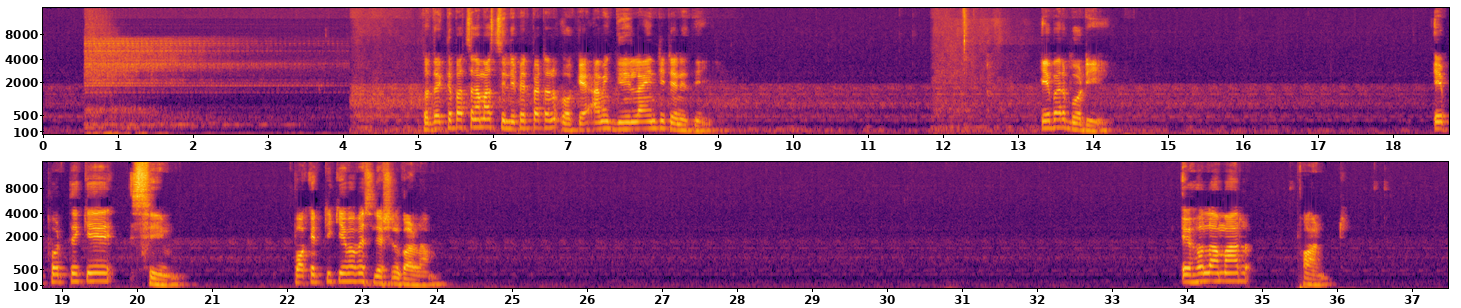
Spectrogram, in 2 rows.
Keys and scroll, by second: 3.5 Home, 14.2 Return.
